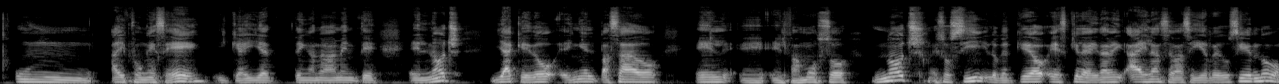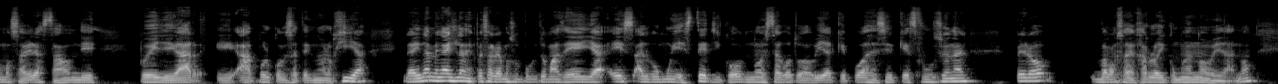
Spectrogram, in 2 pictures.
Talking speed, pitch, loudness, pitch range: 190 wpm, 110 Hz, -24 LUFS, 100-125 Hz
